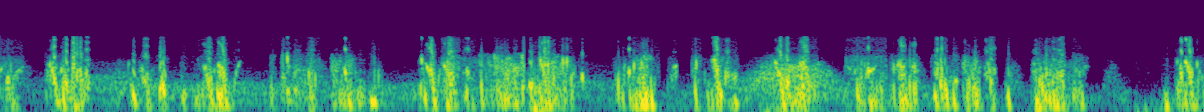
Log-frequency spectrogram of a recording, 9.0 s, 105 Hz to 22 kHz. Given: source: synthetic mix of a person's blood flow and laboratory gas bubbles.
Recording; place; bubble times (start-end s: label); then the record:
Doppler ultrasound of blood flow; subclavian vein
0.00-0.19 s: bubbles
0.33-0.70 s: bubbles
0.96-1.28 s: bubbles
1.34-1.82 s: bubbles
2.02-2.41 s: bubbles
2.47-2.88 s: bubbles
3.13-4.41 s: bubbles
4.59-4.95 s: bubbles
5.00-5.09 s: bubbles
5.18-5.56 s: bubbles
5.77-6.19 s: bubbles
6.33-6.91 s: bubbles
6.98-7.49 s: bubbles
7.53-7.62 s: bubbles
7.73-8.17 s: bubbles
8.71-9.04 s: bubbles
From the record:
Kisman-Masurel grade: 343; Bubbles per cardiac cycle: rolling drumbeat, 9 or more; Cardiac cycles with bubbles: 100%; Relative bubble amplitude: loud (0.450 to 0.775); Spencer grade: 3 (all of the cardiac periods contain showers or single bubble signals, but not dominating or overriding the cardiac motion signals); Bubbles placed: anywhere in the cardiac cycle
